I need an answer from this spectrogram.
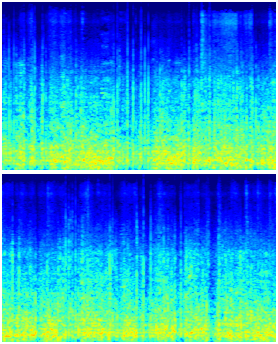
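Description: Fireworks display: a rapid barrage of aerial shell bursts, the bangs coming so close together that they run into one continuous loud crackling rumble.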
